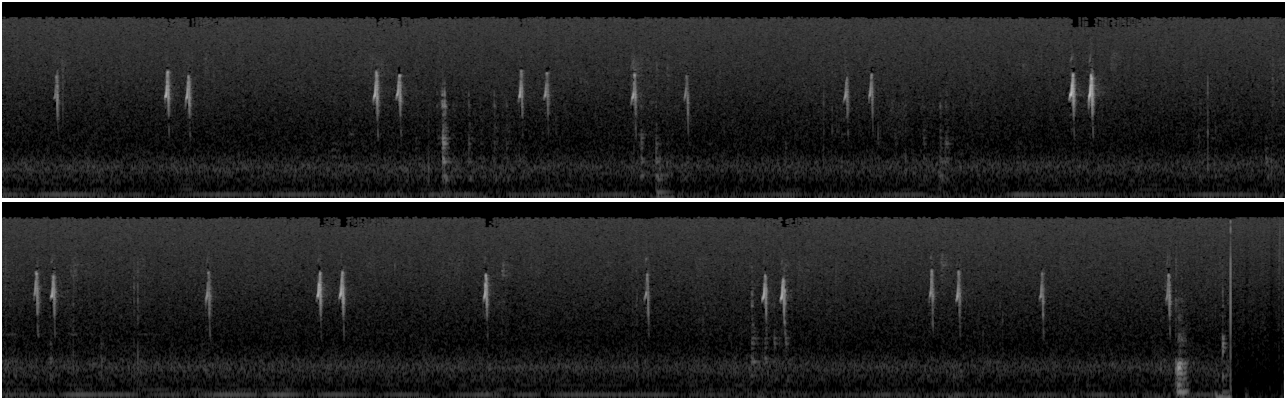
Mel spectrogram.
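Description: wild bird calling

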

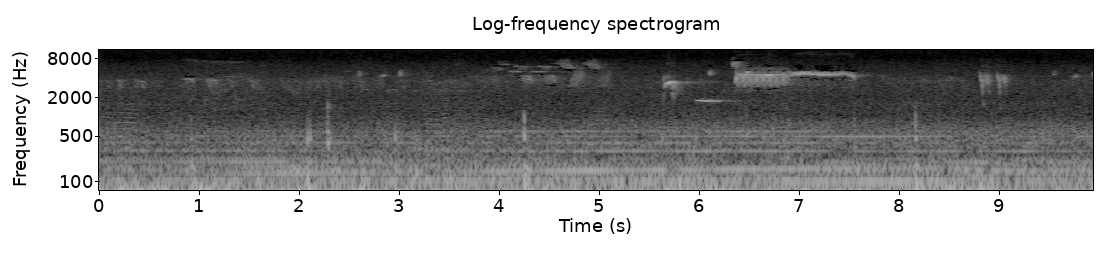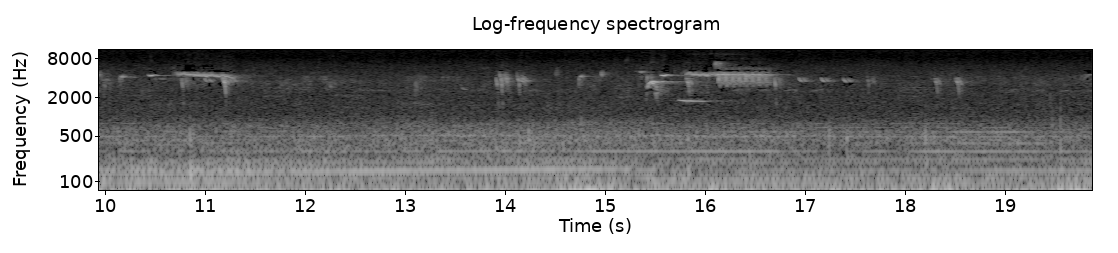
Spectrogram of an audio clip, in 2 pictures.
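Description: male bird singing

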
